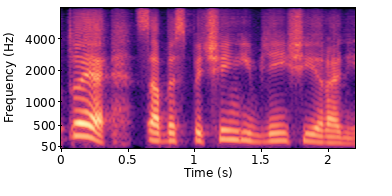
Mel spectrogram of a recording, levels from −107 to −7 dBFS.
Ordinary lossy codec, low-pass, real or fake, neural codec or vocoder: none; none; fake; codec, 16 kHz, 0.3 kbps, FocalCodec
